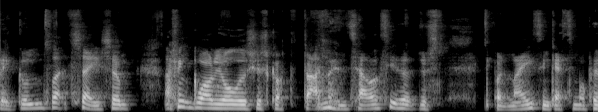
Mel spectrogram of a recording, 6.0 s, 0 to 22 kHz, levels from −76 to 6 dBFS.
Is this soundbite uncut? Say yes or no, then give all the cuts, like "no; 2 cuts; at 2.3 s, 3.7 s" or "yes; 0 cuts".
no; 1 cut; at 4.9 s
